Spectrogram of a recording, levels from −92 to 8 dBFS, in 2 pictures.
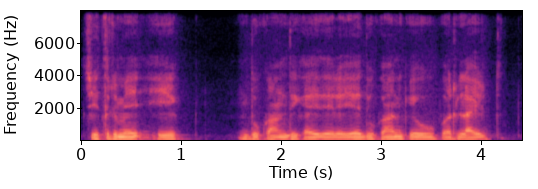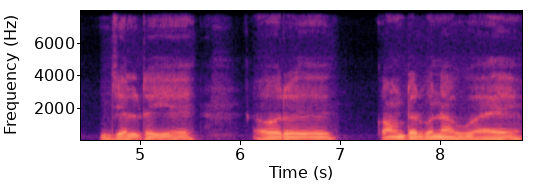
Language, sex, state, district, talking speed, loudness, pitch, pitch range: Hindi, male, Bihar, Darbhanga, 135 wpm, -16 LUFS, 105 Hz, 105-110 Hz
